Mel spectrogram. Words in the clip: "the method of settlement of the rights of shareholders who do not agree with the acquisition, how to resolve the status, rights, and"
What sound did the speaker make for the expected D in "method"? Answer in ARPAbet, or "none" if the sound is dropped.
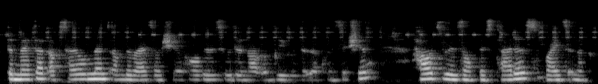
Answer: D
